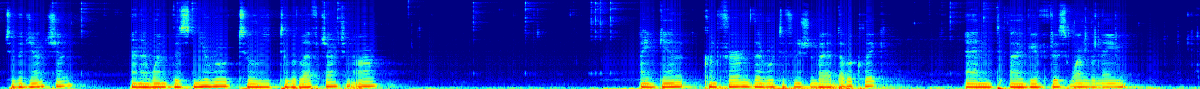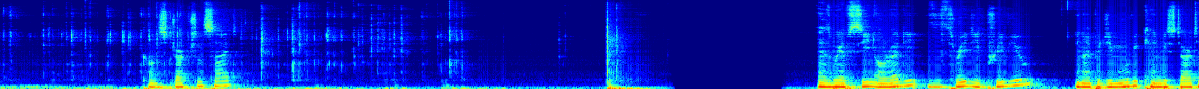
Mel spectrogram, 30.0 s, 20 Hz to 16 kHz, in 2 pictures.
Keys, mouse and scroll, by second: 0.3-0.8 scroll up 1, 0.8 click, 5.3-5.9 scroll down 1, 5.9 click, 13.5 BackSpace, 14.9-21.2 typing, 22.6 Return, 23.8 F1.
